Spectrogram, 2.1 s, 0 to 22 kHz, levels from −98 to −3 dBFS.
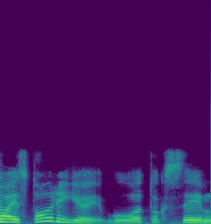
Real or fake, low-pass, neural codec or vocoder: fake; 7.2 kHz; codec, 16 kHz, 2 kbps, X-Codec, WavLM features, trained on Multilingual LibriSpeech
